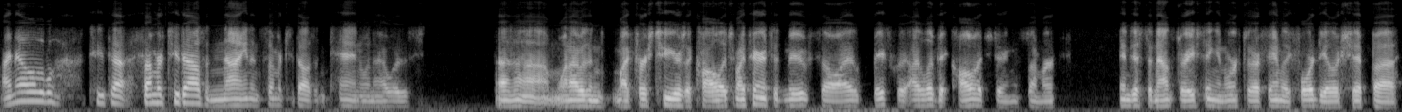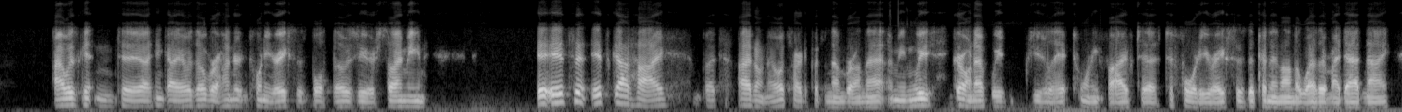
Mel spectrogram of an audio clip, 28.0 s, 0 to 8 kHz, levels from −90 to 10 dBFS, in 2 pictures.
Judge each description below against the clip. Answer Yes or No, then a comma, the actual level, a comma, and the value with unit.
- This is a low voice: Yes, low, 110 Hz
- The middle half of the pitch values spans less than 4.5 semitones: Yes, average, 3.4 semitones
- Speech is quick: Yes, fast, 220 wpm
